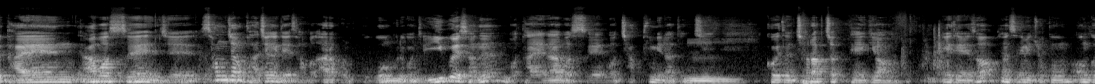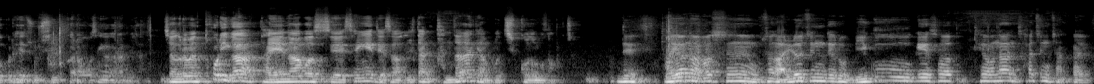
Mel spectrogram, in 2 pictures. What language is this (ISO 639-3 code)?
kor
